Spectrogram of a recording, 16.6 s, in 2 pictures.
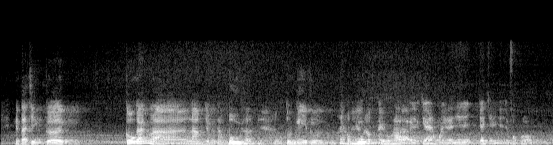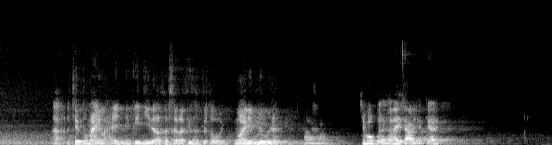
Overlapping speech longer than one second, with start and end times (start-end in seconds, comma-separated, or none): none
